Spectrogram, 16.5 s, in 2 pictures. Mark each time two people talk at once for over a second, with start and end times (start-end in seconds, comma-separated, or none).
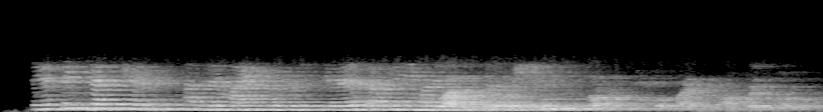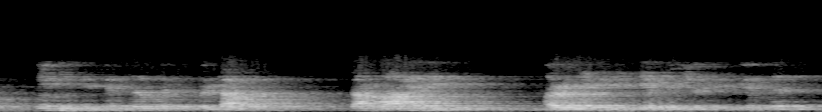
4.2-5.6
